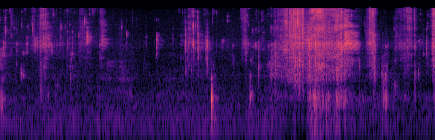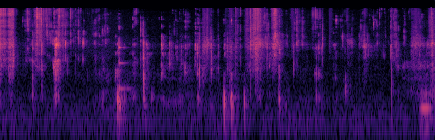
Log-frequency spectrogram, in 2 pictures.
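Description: Close-miked eating sounds: shellfish shell, likely king crab legs, being cracked and peeled apart by hand, and the seafood meat being bitten and chewed, in a run of small clicks and cracks. A louder, longer stretch comes about three and a half seconds in.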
